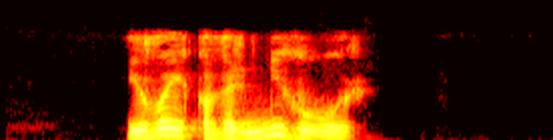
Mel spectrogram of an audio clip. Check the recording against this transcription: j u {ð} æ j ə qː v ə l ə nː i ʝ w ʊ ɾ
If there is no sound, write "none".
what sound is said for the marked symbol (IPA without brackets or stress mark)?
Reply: v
